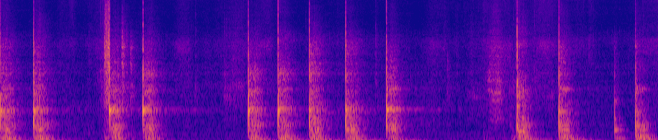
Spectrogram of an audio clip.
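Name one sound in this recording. A hammer strikes wood again and again with sharp knocks.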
